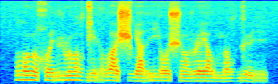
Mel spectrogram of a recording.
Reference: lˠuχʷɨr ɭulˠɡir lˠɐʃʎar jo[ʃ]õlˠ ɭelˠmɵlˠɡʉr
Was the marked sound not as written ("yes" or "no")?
no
